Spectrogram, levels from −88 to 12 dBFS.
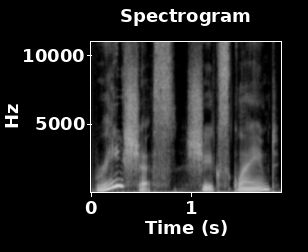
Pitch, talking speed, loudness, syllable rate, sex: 210 Hz, 95 wpm, -16 LUFS, 3.3 syllables/s, female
